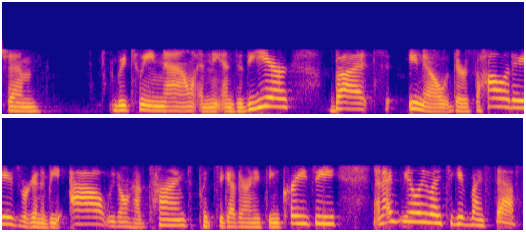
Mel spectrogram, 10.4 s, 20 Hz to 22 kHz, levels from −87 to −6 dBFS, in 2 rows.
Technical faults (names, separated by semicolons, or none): G.729 codec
